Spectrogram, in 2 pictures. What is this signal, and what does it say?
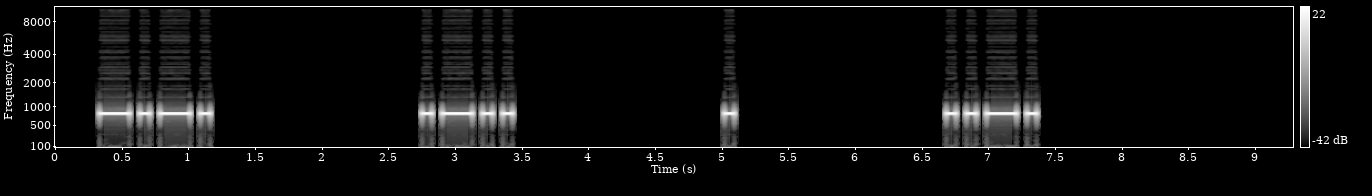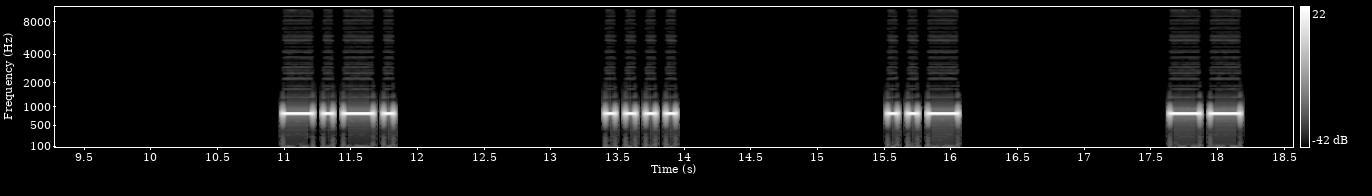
Morse code, heard as a keyed tone, about 16 wpm, spaced as for 5 wpm, 800 Hz. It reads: CLEF CHUM
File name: Prefixes / By First Letter / Cs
